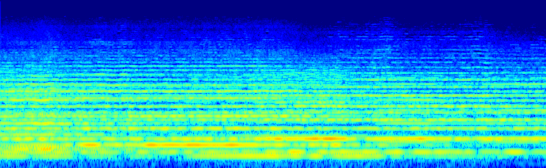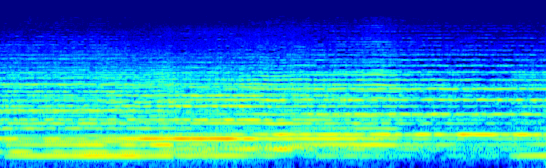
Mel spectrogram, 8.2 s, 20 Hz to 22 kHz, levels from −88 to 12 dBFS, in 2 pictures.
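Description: A music clip whose pace suddenly drops at 4.21 s and stays slow through the end at 8.19 s, running at about 0.64 times its original speed while the pitch holds steady, so the sound drags. This time-stretched section likely comes from software lengthening the passage by repeating short slices.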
